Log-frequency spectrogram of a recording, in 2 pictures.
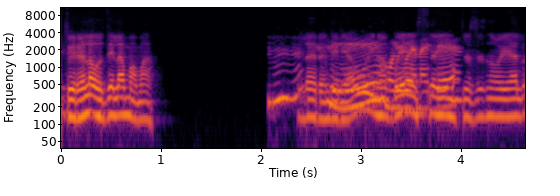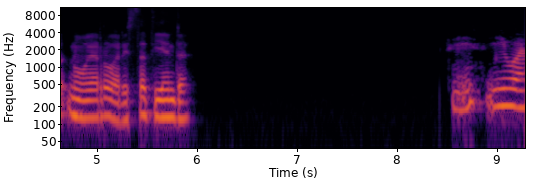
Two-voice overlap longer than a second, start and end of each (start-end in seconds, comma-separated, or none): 2.3-4.0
